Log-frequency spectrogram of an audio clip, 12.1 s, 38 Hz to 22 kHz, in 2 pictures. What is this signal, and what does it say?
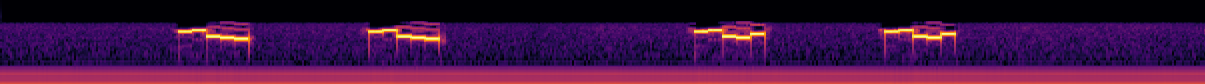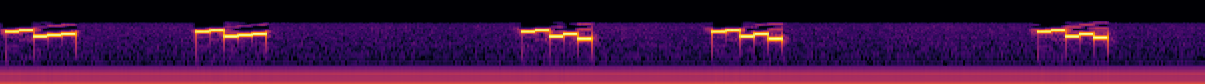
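Five-tone selective call (ZVEI), heard as quick runs of five tones, tones of about 70 ms. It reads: 89432 89432 89436 89436 89456 89456 89462 89462 89463
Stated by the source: Received on an SDR from server audio.f85360.feuerwehr-orlamuende.org (Feuerwehr Orlamünde fire brigade).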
